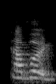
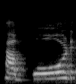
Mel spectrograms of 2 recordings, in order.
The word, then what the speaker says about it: cupboard: Cupboard, very good. Okay, അധിക ആൾക്കാരും നമ്മൾ പറയാ cupboard എന്നാണ്. It is not cupboard, it is cupboard.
